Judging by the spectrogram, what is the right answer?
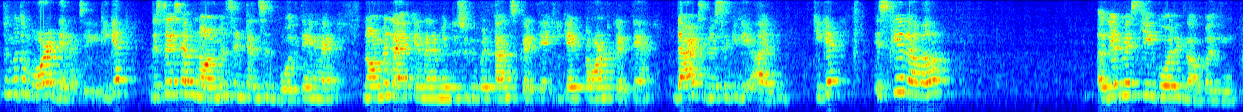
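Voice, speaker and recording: A high-pitched woman teaches grammar, stopping often to check she is understood. Her voice comes from well away from the mic, in a very echoey room, with a faint hum behind it. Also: a little fast, distant mic. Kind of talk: grammar lecture.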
